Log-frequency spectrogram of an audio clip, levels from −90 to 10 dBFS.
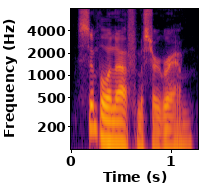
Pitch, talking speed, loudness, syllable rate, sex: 110 Hz, 190 wpm, -16 LUFS, 6.1 syllables/s, male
